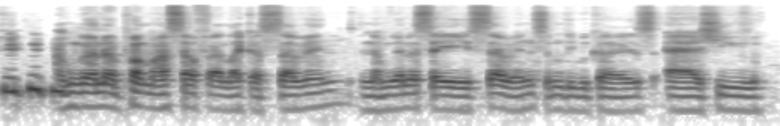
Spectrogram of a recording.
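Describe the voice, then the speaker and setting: Low-voiced young man talking with braces. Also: expressive, moderate pace, darkish tone. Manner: talking with new braces in his mouth. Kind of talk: casual chat.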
